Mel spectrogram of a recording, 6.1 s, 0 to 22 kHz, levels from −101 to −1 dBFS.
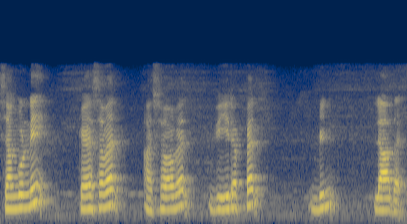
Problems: background sounds at intervals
